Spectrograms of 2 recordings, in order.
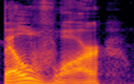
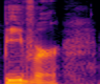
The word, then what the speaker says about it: Belvoir: I talked about something that I called the Belvoir witchcraft case, and I said that because it is spelled B-E-L-V-O-I-R. But Steve Dempsey informs me that it is in fact pronounced Beaver, and I for one believe him.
